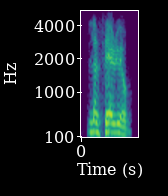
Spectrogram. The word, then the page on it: Lothario: Indian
